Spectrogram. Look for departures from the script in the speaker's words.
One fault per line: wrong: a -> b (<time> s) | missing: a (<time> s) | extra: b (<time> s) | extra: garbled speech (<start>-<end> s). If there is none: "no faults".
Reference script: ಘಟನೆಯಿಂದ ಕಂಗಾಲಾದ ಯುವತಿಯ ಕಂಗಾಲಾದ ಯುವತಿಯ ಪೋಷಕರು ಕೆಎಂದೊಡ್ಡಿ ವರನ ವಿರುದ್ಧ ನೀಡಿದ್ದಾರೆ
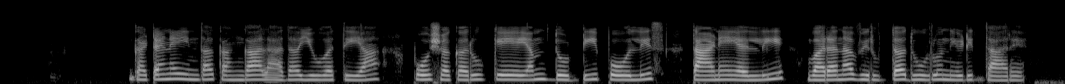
wrong: ಕಂಗಾಲಾದ ಯುವತಿಯ ಪೋಷಕರು ಕೆಎಂದೊಡ್ಡಿ -> ಪೋಷಕರು ಕೆಎಂದೊಡ್ಡಿ ಪೊಲೀಸ್ ಠಾಣೆಯಲ್ಲಿ (4.1 s)
extra: ದೂರು (9.1 s)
